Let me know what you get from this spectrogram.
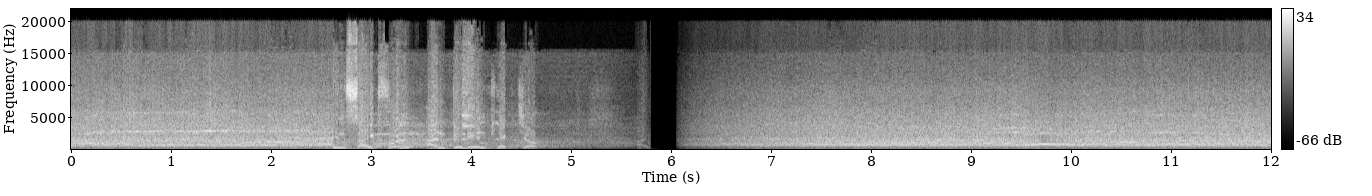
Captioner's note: wild applause and cheering for 17 seconds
